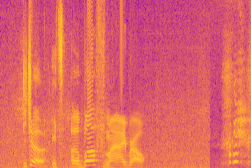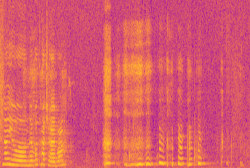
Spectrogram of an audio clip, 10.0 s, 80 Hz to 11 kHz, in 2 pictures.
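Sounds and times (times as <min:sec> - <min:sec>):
young man sobbing: 0:07.0 - 0:10.0.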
